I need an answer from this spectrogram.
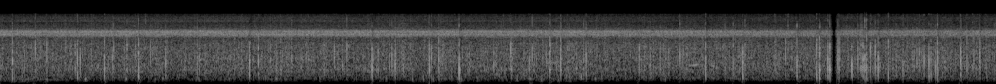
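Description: Steady rain falling, a constant hiss with scattered drops ticking, briefly cut off just past eight seconds in.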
